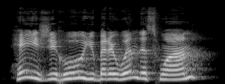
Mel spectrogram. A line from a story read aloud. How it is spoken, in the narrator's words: cups his hands around his mouth and yells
